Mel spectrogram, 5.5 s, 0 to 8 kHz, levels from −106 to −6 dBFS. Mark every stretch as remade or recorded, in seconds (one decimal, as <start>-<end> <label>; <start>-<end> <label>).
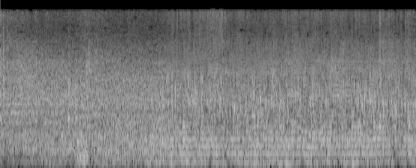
0.0-2.2 recorded; 2.2-5.5 remade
